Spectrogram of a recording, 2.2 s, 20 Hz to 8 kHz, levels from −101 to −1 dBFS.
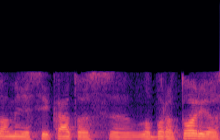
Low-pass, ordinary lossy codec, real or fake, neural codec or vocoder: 7.2 kHz; AAC, 16 kbps; real; none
